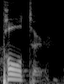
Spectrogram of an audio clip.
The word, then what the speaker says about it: Poulter: I don't know how you say his last name, but it sounds like Poulter. – That is how you say it. – Yeah, I was going to say, you pronounce it perfectly.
